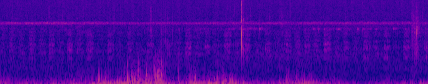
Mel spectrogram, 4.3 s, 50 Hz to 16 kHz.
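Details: Shiba Inu panting at home during a pet sitter's house visit in the Yaizu and Fujieda area of Shizuoka, Japan, August 2018: fast, breathy, low rhythmic puffs, roughly three per second, loudest in the middle, over a faint steady background hum.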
